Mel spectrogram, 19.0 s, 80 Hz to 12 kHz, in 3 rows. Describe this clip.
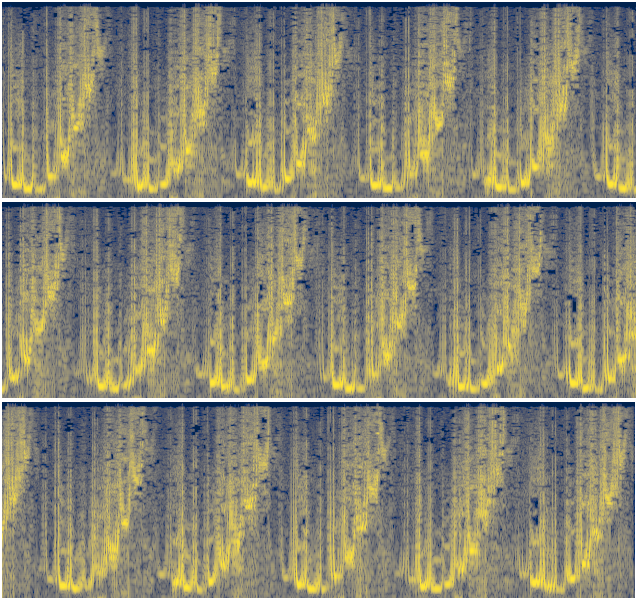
alarm signal 2
A nice alien alarm sounding.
